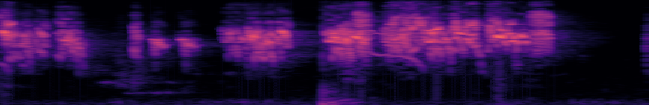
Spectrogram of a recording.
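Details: A household budgie chorus of rapid, gritty warbled chirps, starting in short separate bursts and merging into a loud unbroken chatter near the end.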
